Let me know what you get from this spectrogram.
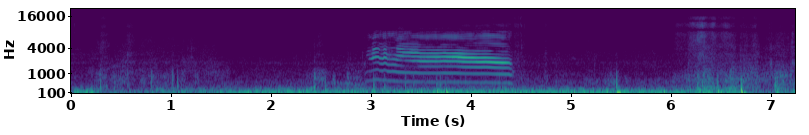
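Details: Stray cat in a park meows once, a drawn-out wavering cry with rich harmonics lasting about a second and a half, over low traffic rumble and a brief Turkish voice.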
